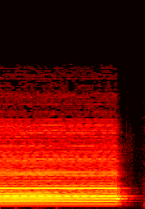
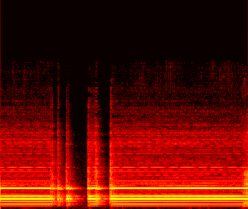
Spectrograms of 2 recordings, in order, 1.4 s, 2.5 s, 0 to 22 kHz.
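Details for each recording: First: Jensen V21 Leslie upper horn driver fed a 1963 Hammond B3 organ through a 122 amplifier: a held note comes out harsh and buzzy from a rattling diaphragm, clearing somewhat on higher notes, before the diaphragm is reset. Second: Jensen V21 Leslie upper horn driver, driven by a 122 amplifier from a 1963 Hammond B3 organ: chord rings pure and steady with no buzz or rattle; this driver is clean, unlike a buzzing one needing diaphragm reset.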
